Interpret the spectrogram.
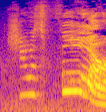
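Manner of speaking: high, loud exclamation of disbelief; shocked outburst. Real, not acted. Shocked at child being questioned.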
